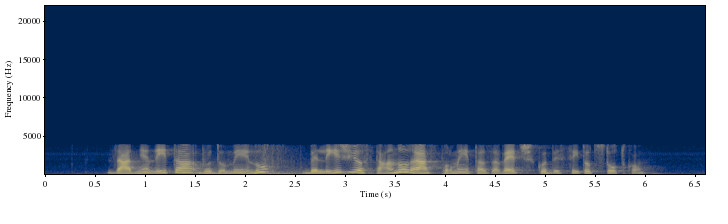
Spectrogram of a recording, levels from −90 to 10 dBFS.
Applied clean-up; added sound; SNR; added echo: none; Fire; 15 dB; none.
